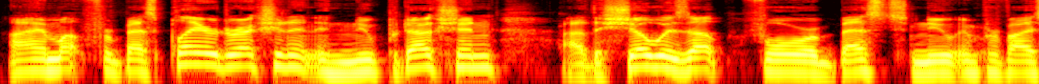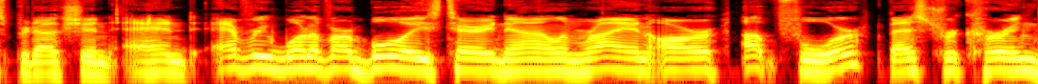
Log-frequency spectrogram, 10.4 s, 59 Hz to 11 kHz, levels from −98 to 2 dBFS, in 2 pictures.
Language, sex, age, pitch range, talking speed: English, male, 30-49, 120-160 Hz, 210 wpm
